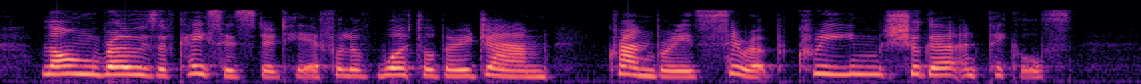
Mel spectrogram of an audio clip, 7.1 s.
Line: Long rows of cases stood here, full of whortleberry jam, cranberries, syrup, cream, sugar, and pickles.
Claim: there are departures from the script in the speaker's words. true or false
false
